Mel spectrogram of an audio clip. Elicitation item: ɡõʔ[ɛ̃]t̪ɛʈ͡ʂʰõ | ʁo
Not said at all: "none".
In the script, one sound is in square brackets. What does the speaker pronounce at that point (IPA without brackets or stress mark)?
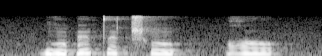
ɛ̃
